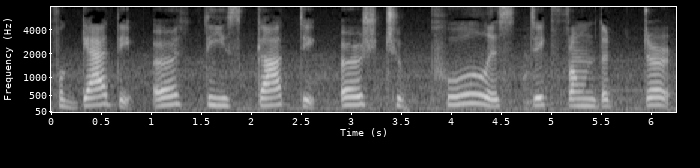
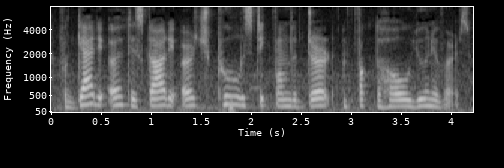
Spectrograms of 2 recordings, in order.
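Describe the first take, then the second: First: Slow, louder, deliberate demo; slowly drawn-out phrase; slow linked take. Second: Said in the usual way. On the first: Shown as a demonstration. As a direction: link it all up slowly, leaning on the beats. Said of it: "慢速的来一下". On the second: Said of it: "把它连起来".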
